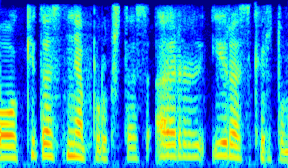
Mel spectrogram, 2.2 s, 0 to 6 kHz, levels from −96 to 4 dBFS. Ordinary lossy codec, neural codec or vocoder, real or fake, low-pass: AAC, 32 kbps; vocoder, 44.1 kHz, 128 mel bands, Pupu-Vocoder; fake; 5.4 kHz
